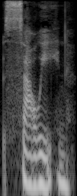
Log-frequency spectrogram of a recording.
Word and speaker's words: Samhain: So, Halloween originated from the Celtic New Year known as Sawin. I think that's how you say it. Um, I'm sure there will be people who are very much into this kind of thing that will probably correct me if I've said that wrong. It's spelled Sam Hayne, but it said saw and saw is 18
